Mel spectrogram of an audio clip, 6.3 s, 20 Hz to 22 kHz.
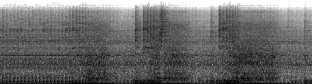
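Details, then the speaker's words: Honda two-cylinder engine that sat 10 years, repaired (stuck governor freed) and reassembled, final start: quick, even low thumping that settles into a steady idle with no knocks or misses. It fired right up. "well there you go fired right up sitting 10 years no big deal it's a honda"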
